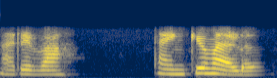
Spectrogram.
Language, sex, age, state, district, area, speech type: Marathi, female, 18-30, Maharashtra, Pune, urban, conversation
